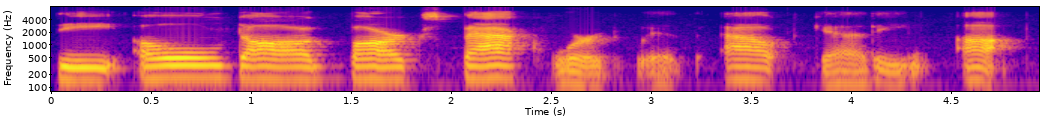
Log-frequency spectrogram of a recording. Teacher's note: the first line the longer line has these four accented syllables in a row which is highly unusual for poetry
